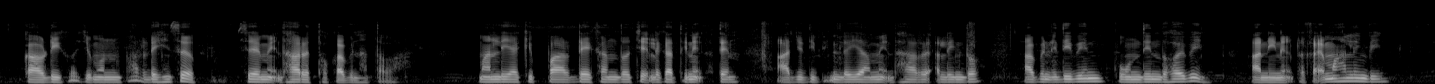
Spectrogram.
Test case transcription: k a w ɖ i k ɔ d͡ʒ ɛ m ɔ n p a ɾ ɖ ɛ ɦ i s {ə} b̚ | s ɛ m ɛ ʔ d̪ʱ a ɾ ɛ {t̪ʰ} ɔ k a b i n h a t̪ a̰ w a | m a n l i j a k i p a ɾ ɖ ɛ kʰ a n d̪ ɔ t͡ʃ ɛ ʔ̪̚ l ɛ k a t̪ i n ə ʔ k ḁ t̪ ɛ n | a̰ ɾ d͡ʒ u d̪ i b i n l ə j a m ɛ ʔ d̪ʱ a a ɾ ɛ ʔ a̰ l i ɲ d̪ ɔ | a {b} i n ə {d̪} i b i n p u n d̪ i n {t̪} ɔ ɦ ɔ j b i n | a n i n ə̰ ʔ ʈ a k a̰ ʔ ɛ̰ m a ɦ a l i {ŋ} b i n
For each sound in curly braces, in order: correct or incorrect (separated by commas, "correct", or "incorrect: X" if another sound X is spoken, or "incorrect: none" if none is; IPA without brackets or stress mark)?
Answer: correct, correct, correct, correct, incorrect: d̪, incorrect: ɲ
